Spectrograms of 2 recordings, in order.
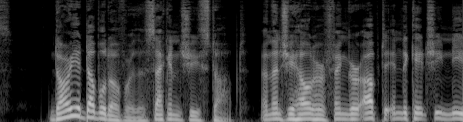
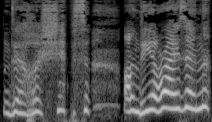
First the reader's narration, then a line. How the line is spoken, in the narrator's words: she sputtered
